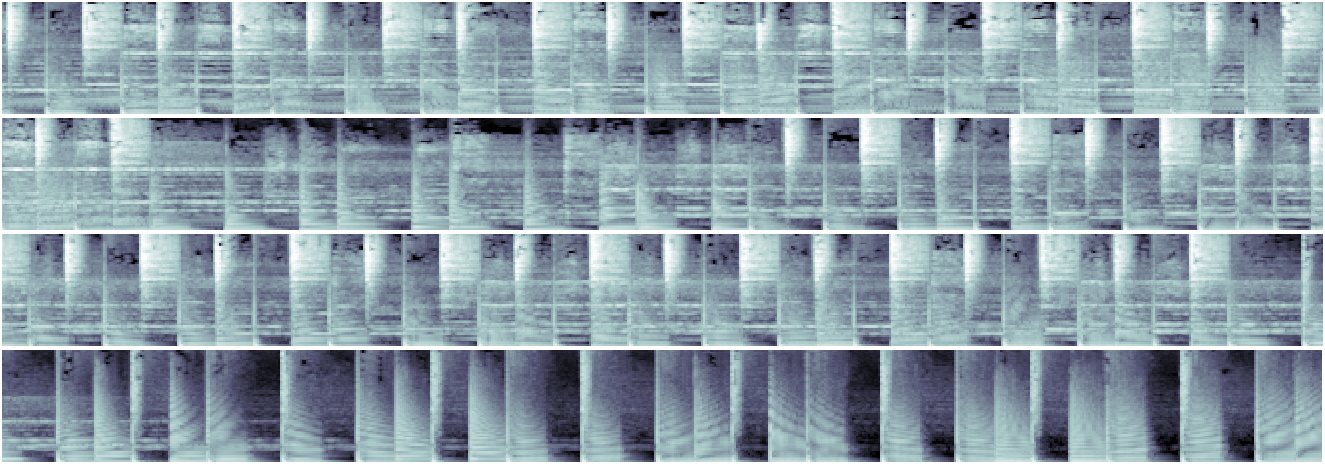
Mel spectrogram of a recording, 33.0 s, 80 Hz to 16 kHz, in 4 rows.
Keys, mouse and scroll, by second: 0.1-6.1 drag, 6.1 v, 6.3-8.3 drag, 8.4-11.1 drag, 11.1-16.5 alt+drag, 16.5 v, 17.1 click, 18.1 alt+scroll down 2, 18.8-19.5 alt+scroll up 2, 19.6 alt+scroll down 1, 19.8 scroll up 1, 20.0 space, 20.3 click, 20.3 space, 21.4-23.1 drag, 23.1 click, 23.5 ctrl+2, 24.0-25.7 drag, 25.7 ctrl+alt+2, 26.4 click, 27.7 ctrl+2, 28.1 click, 28.9 right click, 30.1 click, 31.6 click, 31.8 ctrl+z, 32.5 click.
